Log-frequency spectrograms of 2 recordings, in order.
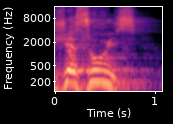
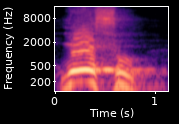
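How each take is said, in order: First: The name is said with a Brazilian Portuguese pronunciation. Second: The name is said with a Hindi pronunciation. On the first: "na pronúncia tupiniquim cearense"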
